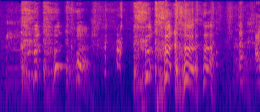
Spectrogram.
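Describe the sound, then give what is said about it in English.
A person coughs repeatedly in a run of loud, rough bursts, with throaty, voiced rasps and throat clearing between them. “Another cough. Another cough. I wanted for all of you to see how it feels for me to cough.”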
